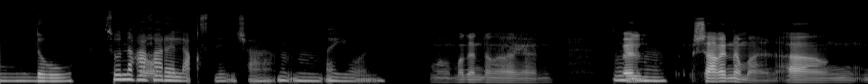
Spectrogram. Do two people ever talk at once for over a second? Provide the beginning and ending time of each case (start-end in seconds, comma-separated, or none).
none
